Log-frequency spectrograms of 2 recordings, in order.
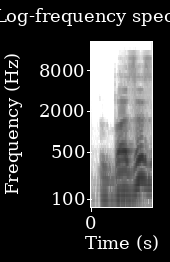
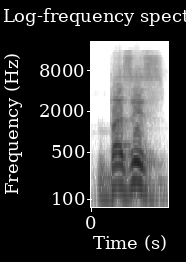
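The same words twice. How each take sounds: First: A looser e vowel in the ending of बजेस; wrong "ez" ending. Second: Short i and buzzing z ending बजेस; correct "iz" ending. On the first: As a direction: say बजेस as "buz-ez". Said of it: "नहीं होता". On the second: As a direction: say बजेस as "buz-iz". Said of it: "ईएस को इज पढ़ेंगे". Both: Shown as a demonstration.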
